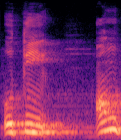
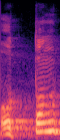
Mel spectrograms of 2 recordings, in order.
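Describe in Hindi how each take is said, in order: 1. दोनों हिस्से अलग-अलग, बिना जोड़े बोले जाते हैं। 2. दोनों हिस्से मिलकर एक सहज शब्द बन जाते हैं।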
